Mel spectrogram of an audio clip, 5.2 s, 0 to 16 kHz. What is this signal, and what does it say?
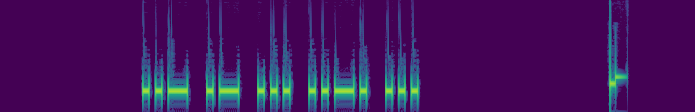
Morse code, heard as a keyed tone, about 25 wpm, 690 Hz. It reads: UASFS
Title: Code Groups - 5 Letters - 25wpm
